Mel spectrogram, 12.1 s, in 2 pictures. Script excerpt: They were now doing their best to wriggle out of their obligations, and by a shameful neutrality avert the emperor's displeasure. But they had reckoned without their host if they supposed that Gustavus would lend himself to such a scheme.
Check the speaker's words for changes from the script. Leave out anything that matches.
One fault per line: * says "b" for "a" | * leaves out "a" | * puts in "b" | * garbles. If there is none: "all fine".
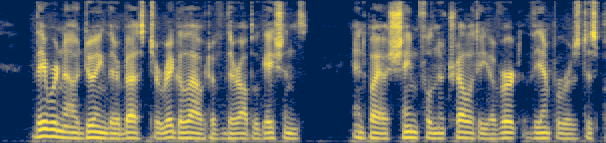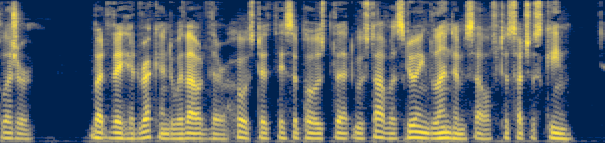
* says "doing" for "would"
